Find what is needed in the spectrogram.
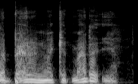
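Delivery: quiet whisper. Leaning in to another character with a warning: whispering. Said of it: "I lean in and whisper".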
